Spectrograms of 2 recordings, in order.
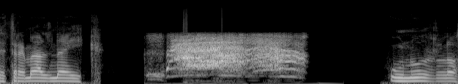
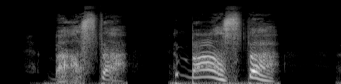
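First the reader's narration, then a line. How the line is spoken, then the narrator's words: Choked repeating voice. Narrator (Italian): ripeté lui con voce strozzata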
